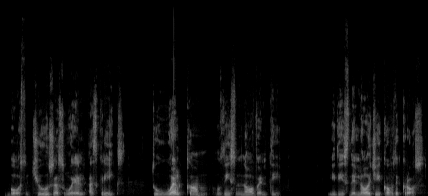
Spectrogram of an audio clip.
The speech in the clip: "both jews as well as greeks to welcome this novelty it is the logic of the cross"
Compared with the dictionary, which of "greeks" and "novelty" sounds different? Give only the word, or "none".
none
